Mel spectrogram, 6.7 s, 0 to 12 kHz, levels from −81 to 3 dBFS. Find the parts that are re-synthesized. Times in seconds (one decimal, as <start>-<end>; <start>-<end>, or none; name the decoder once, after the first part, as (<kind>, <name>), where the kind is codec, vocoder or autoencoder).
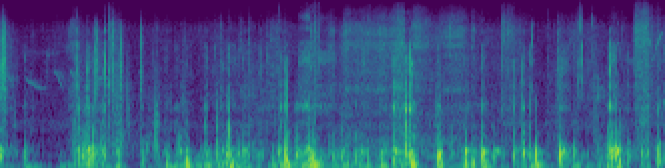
none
